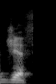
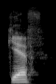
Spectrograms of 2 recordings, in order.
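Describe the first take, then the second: First: The word starts with a soft j sound. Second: The word starts with a hard g sound. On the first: The speaker calls it wrong. "All you soft G GIF people out there" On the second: The speaker calls it right. "I pronounce it with a hard G"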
